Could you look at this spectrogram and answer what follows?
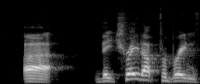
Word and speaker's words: Fiske: Yes, the E is Braden silent. Fiske.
